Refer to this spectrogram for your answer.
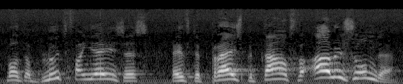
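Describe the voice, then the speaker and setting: A man's voice: high voice, big pitch swings, a little slow, breathy edge, poor audio. A man preaching a sermon, asking the congregation questions, with a slight cough.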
